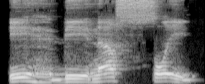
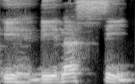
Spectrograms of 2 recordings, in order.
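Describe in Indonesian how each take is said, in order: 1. Bunyi s-nya berat dan tebal. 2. Bunyi s-nya ringan dan tipis. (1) "ini yang benar" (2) "Bukan ihdinas si, bukan"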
